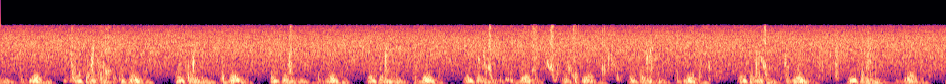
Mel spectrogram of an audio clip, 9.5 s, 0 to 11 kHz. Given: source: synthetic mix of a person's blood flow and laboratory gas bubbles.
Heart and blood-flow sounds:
Doppler ultrasound of blood flow; precordium
0.60-1.28 s: bubbles
2.19-2.47 s: bubbles
2.69-2.75 s: bubbles
2.87-3.06 s: bubbles
4.75-5.16 s: bubbles
5.20-5.82 s: bubbles
6.01-6.25 s: bubbles
6.37-6.63 s: bubbles
6.96-7.31 s: bubbles
7.57-7.71 s: bubbles
7.79-7.91 s: bubbles
From the record:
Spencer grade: 2 (many but less than half of the cardiac periods contain bubble signals, singularly or in groups); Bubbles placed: only in the low amplitude regions of the cardiac cycle

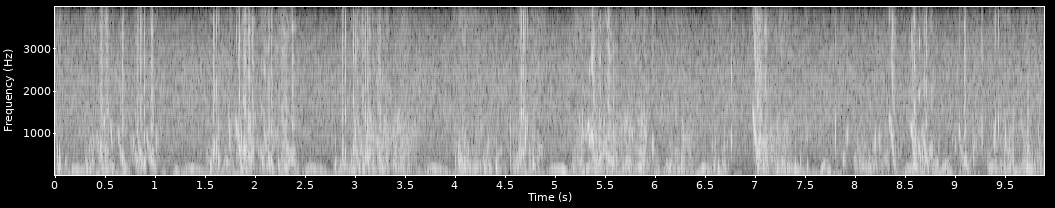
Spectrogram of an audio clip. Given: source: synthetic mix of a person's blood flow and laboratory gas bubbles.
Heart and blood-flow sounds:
Doppler ultrasound of blood flow; precordium
0.00-0.15 s: bubbles
0.29-1.06 s: bubbles
1.49-2.46 s: bubbles
2.77-3.64 s: bubbles
3.97-4.91 s: bubbles
5.16-6.44 s: bubbles
6.56-6.80 s: bubbles
6.96-7.55 s: bubbles
7.77-8.48 s: bubbles
8.53-8.86 s: bubbles
8.97-9.90 s: bubbles
From the record:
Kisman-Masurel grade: 444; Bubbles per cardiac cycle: continuous sound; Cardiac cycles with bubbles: 100%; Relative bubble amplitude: maximal (0.775 to 0.999); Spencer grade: 4 (maximum detectable bubble signal sounding continuously throughout systole and diastole of every cardiac period, and overriding the amplitude of the normal cardiac signals); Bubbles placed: only in the low amplitude regions of the cardiac cycle

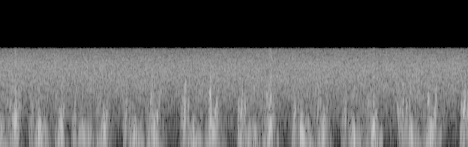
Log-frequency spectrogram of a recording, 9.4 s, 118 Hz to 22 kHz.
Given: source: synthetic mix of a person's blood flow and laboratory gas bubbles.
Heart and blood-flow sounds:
Doppler ultrasound of blood flow; precordium
7.83-8.03 s: bubbles
8.11-8.25 s: bubbles
From the record:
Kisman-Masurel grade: 121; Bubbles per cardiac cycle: 1 to 2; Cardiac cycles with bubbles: 10 to 50%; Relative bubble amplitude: barely perceptible (0.100 to 0.250); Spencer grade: 2 (many but less than half of the cardiac periods contain bubble signals, singularly or in groups); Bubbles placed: only in the low amplitude regions of the cardiac cycle

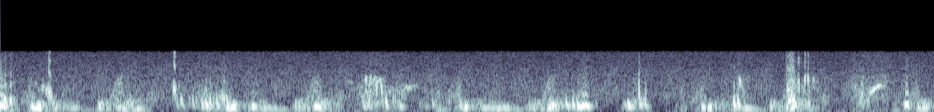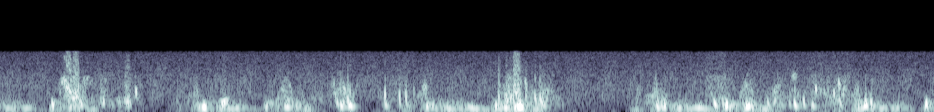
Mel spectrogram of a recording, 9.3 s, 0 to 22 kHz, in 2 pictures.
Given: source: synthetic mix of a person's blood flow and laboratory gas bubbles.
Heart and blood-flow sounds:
Doppler ultrasound of blood flow; precordium
0.00-0.12 s: bubbles
0.17-0.32 s: bubbles
0.83-1.17 s: bubbles
1.24-1.34 s: bubbles
1.69-2.29 s: bubbles
2.79-2.99 s: bubbles
3.10-3.26 s: bubbles
3.63-3.76 s: bubbles
3.93-4.11 s: bubbles
4.24-4.45 s: bubbles
4.50-4.58 s: bubbles
4.94-5.13 s: bubbles
5.16-5.39 s: bubbles
5.74-5.85 s: bubbles
6.31-6.48 s: bubbles
6.55-6.74 s: bubbles
6.78-6.82 s: bubbles
7.12-7.45 s: bubbles
7.96-8.02 s: bubbles
8.20-8.36 s: bubbles
8.47-9.08 s: bubbles
From the record:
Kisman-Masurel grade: 242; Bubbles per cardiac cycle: several, 3 to 8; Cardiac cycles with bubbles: 100%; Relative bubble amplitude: moderate (0.250 to 0.450); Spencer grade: 3 (all of the cardiac periods contain showers or single bubble signals, but not dominating or overriding the cardiac motion signals); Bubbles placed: anywhere in the cardiac cycle

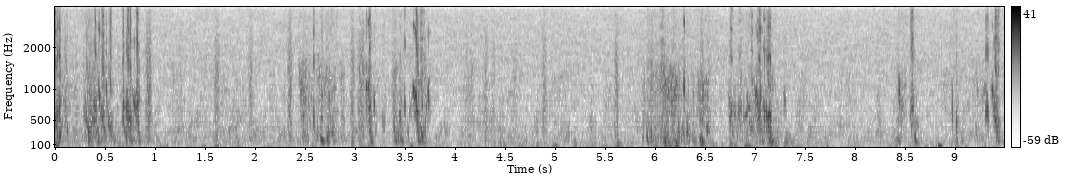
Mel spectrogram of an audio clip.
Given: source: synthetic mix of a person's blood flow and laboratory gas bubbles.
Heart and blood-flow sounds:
Doppler ultrasound of blood flow; subclavian vein
0.00-0.19 s: bubbles
0.26-0.90 s: bubbles
2.44-2.92 s: bubbles
3.08-3.24 s: bubbles
3.27-3.32 s: bubbles
3.38-3.77 s: bubbles
5.86-6.60 s: bubbles
6.73-7.33 s: bubbles
8.41-8.69 s: bubbles
8.95-9.50 s: bubbles
From the record:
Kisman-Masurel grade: 333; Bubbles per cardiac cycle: rolling drumbeat, 9 or more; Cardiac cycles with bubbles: 50 to 99%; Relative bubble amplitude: loud (0.450 to 0.775); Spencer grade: 3 (all of the cardiac periods contain showers or single bubble signals, but not dominating or overriding the cardiac motion signals); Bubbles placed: anywhere in the cardiac cycle

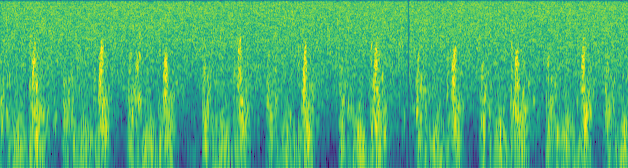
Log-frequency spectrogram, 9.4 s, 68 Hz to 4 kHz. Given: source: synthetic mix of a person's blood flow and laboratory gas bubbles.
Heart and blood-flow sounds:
Doppler ultrasound of blood flow; precordium
1.95-2.12 s: bubbles
From the record:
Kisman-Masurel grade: 113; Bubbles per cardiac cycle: 1 to 2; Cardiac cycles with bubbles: 1 to 10%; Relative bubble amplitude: loud (0.450 to 0.775); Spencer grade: 1 (occasional bubble signal discernible with the cardiac motion signal, with majority of cardiac periods free of bubbles); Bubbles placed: anywhere in the cardiac cycle

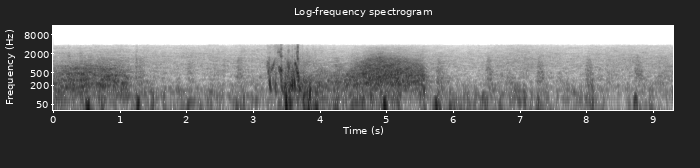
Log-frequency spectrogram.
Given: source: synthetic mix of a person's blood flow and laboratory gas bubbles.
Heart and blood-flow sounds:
Doppler ultrasound of blood flow; subclavian vein
3.19-3.73 s: bubbles
From the record:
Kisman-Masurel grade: 223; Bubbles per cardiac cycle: several, 3 to 8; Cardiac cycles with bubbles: 10 to 50%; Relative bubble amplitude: loud (0.450 to 0.775); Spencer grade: 2 (many but less than half of the cardiac periods contain bubble signals, singularly or in groups); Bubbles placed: anywhere in the cardiac cycle

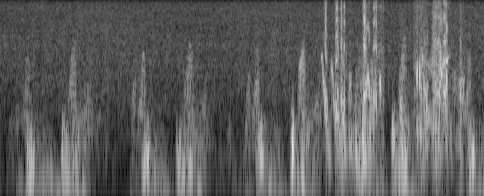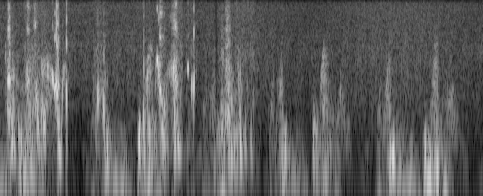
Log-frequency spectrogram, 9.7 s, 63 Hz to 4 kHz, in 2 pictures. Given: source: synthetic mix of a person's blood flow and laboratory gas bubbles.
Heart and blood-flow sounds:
Doppler ultrasound of blood flow; precordium
3.18-3.84 s: bubbles
3.98-4.08 s: bubbles
4.14-4.66 s: bubbles
4.89-5.54 s: bubbles
5.77-5.92 s: bubbles
6.24-6.67 s: bubbles
6.70-6.82 s: bubbles
7.03-7.39 s: bubbles
From the record:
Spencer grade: 3 (all of the cardiac periods contain showers or single bubble signals, but not dominating or overriding the cardiac motion signals); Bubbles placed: only in the low amplitude regions of the cardiac cycle

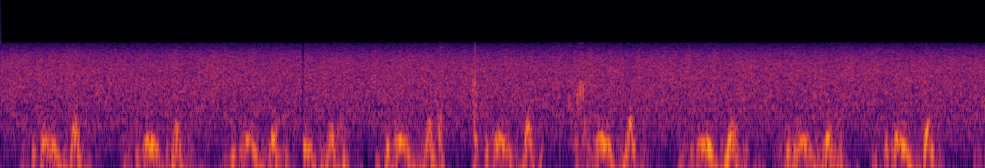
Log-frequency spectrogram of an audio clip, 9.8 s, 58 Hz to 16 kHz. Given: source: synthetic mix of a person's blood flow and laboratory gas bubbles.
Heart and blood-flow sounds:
Doppler ultrasound of blood flow; precordium
4.33-4.45 s: bubbles
4.69-4.80 s: bubbles
5.65-5.88 s: bubbles
From the record:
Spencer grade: 2 (many but less than half of the cardiac periods contain bubble signals, singularly or in groups); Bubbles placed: only in the low amplitude regions of the cardiac cycle

